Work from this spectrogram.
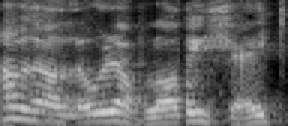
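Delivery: put-on attempt at a Belfast accent. Retelling words that came through a device, imitating a Belfast accent. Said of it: "That's me trying to do a Belfast accent".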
